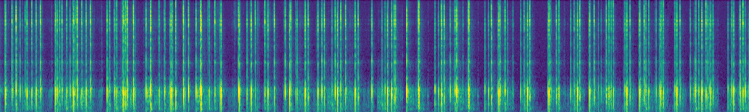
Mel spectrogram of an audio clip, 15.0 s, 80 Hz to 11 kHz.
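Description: Long nails tap and scratch the side wall of an empty, hollow paper cup held over a binaural microphone ear. Quick, dry, hollow taps come in dense clustered bursts with brief pauses between them. A papery scratching texture runs through the taps, with a resonant midrange body around 700 Hz and a bright edge.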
